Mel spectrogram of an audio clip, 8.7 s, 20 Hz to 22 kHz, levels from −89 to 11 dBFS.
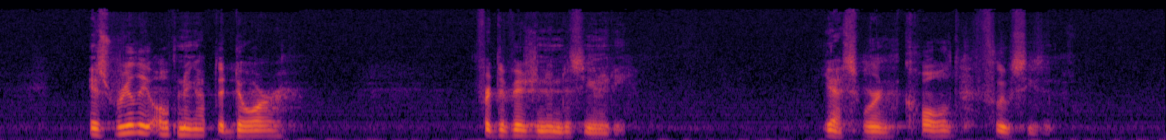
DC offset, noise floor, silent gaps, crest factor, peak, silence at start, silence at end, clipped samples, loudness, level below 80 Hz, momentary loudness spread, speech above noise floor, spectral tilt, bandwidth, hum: under 0.1%; -59 dBFS; none; 22 dB; -8 dBFS; 0.7 s; 0.85 s; under 0.1%; -28 LUFS; -74 dBFS; 15 LU; 32 dB; -4.5 dB/octave; 17.5 kHz; none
